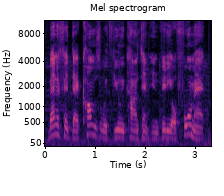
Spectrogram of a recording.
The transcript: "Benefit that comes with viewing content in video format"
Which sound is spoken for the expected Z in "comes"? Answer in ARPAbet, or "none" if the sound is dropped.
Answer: Z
